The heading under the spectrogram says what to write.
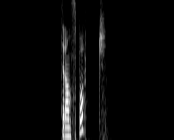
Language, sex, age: Norwegian, female, 35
